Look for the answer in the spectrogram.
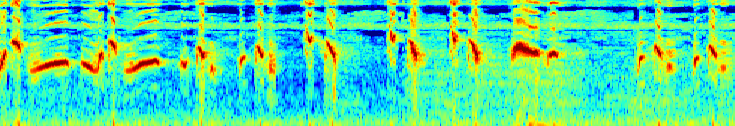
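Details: Wild male Chinese Hwamei singing to call a female: rich, varied whistled phrases, slurred rising and falling notes mixed with sharp chips, delivered in quick bursts with brief gaps.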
